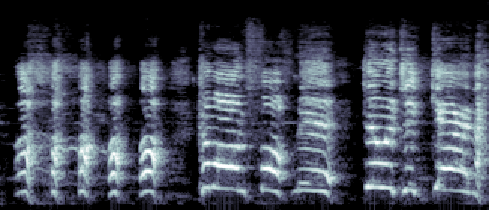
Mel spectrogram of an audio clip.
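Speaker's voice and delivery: very high, loud speech with cackling laughter. Storyteller voicing a character during a dragon ride, cackling while talking. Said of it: "you just hear Nimriani laughing, cackling".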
